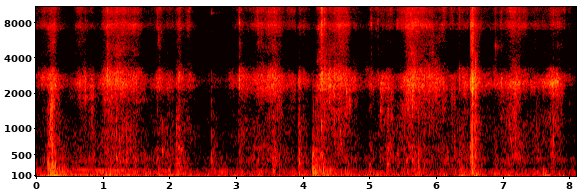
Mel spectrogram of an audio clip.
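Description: Faint rustling of pieced quilt fabric being flipped over and handled on a cutting mat, with a few soft brushes against the mat over a low steady room hum.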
